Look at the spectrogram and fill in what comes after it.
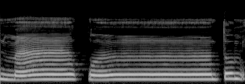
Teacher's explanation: اخفاء حقیقی ہو رہا ہے، نون کو چھپائیں گے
